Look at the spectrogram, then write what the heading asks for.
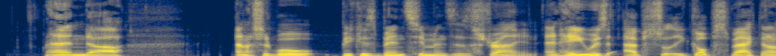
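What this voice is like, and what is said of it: Australian accent. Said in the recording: “He obviously heard that I was, you know, Australian. I started talking, you know, my accent, obviously.”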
